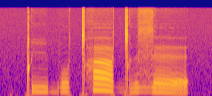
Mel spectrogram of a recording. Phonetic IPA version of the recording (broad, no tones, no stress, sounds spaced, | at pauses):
ǃ i b o ǀʰ a ɡ͡ǀ ɘ z ɛ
